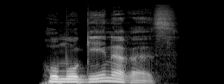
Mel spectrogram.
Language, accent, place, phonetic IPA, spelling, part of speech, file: German, Germany, Berlin, [ˌhomoˈɡeːnəʁəs], homogeneres, adjective, De-homogeneres.ogg
- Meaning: strong/mixed nominative/accusative neuter singular comparative degree of homogen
